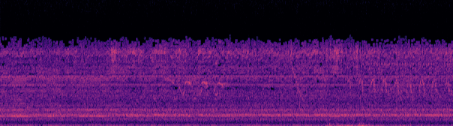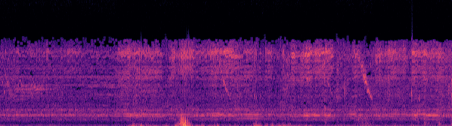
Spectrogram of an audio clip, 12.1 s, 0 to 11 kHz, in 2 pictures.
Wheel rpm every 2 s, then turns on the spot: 0, 0, 0, 0, 0, 0.
none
